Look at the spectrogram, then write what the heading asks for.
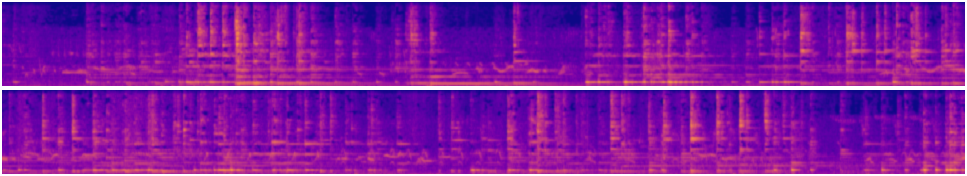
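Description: Cowbells on grazing cows clanking irregularly as the cows move their heads. At least two bells of different pitch ring on and off throughout.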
